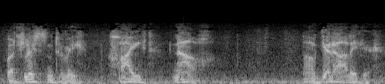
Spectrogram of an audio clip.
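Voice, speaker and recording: An American actor playing a protective, middle-aged ex-soldier barkeeper in a 1970s radio drama. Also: male voice, low voice, lively intonation, measured pace. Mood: urgent, exhorting. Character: gruff, protective older ex-soldier barkeeper, urgent and fatherly. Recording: muffled, hissy 1970s radio recording.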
